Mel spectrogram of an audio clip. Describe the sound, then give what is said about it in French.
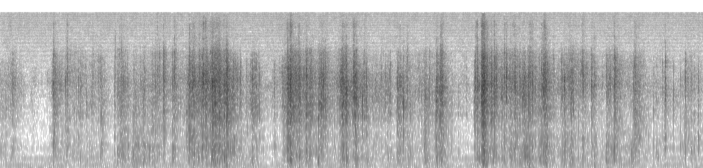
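Paper rustling as a letter is slid back into its paper envelope: a long run of soft crinkles and scrapes, with a few louder rustling bursts. “Remet la lettre dans l'enveloppe.”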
